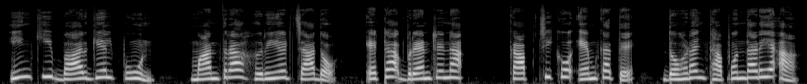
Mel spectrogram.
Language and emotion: Santali, neutral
